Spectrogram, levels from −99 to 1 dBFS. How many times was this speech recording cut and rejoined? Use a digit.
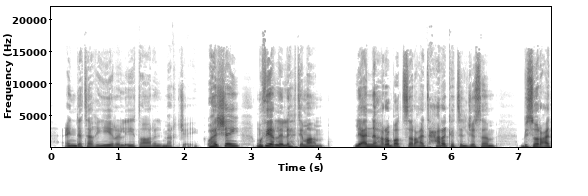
1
